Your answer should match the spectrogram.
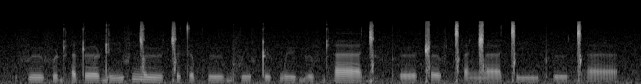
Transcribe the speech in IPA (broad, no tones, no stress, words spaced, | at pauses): fʉːfʉɖʱæʈøː ɖiːf ŋ͡ǀʉːǀytø pʰʉːbufiːf ʈyfwyːbʉːf ɖʱæːɡ͡ǀyf pʰøːǁøːfǀʰæŋ͡ǁæː ǀiːpʰʉːɡ͡ǀæː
